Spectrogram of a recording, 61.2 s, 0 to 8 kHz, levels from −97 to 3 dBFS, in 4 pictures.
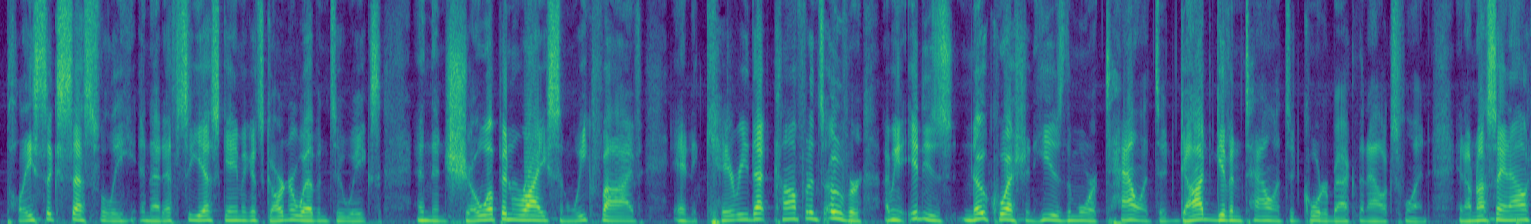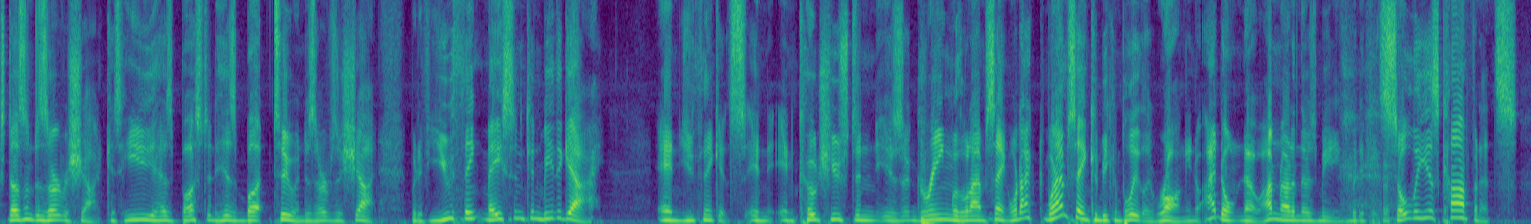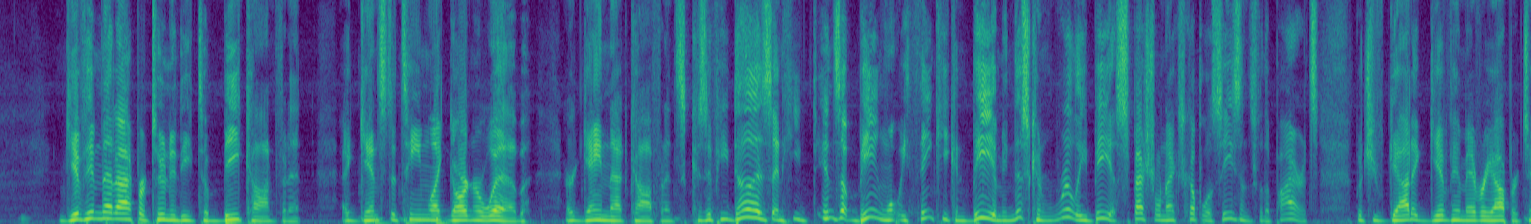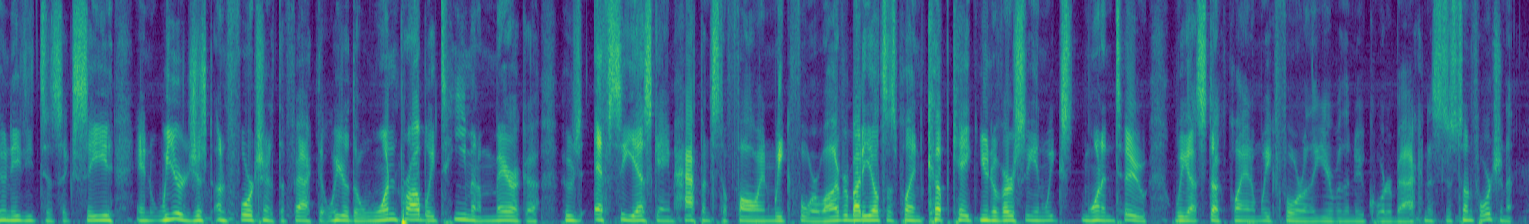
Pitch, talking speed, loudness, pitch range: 155 Hz, 220 wpm, -21 LUFS, 140-175 Hz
